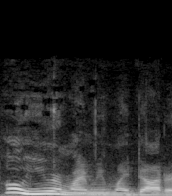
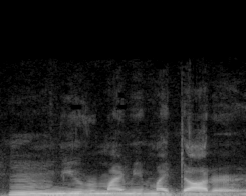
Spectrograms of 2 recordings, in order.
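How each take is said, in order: First: It is said in an innocent, ordinary tone. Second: It is said in a sick, evil, leering tone.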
